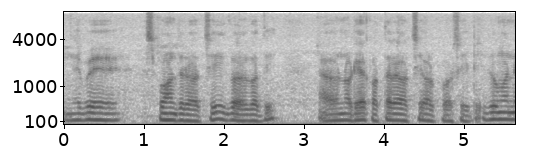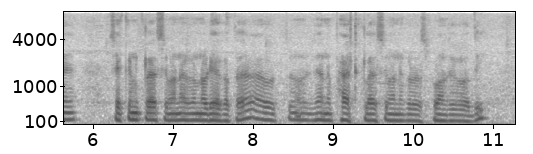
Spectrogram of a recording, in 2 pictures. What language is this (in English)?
Odia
